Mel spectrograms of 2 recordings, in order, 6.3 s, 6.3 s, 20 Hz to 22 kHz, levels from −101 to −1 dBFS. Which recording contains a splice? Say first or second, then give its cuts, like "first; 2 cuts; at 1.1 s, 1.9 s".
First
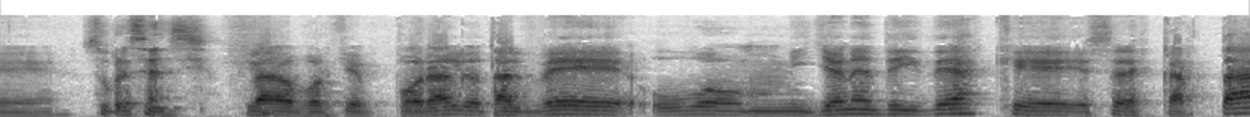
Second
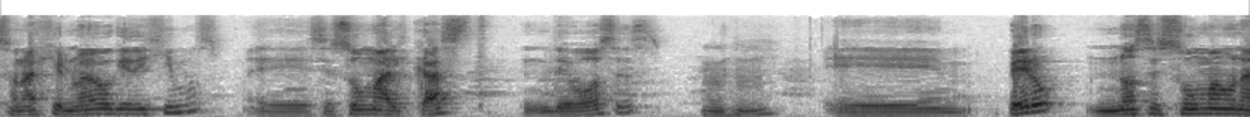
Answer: second; 1 cut; at 1.2 s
